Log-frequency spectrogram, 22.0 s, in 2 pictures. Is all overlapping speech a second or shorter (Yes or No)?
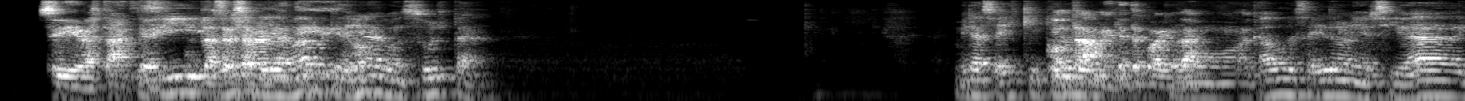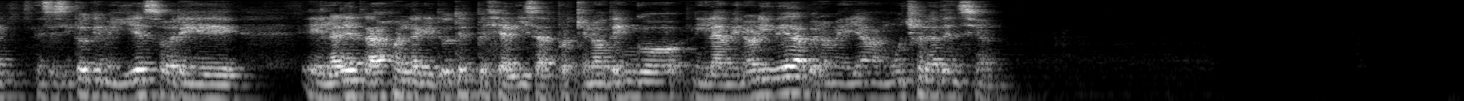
No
